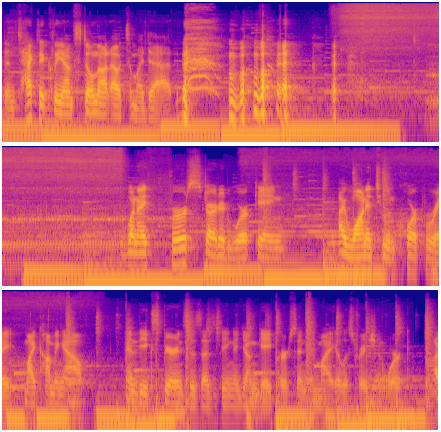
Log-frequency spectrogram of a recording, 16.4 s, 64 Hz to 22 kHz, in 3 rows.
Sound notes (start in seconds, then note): 2.2 laughter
